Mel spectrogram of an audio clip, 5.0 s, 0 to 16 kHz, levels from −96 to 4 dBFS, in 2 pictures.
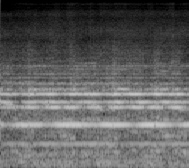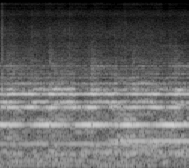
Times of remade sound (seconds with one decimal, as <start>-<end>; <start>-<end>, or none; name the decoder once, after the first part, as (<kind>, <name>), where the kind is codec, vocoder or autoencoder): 0.0-5.0 (codec, SNAC)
